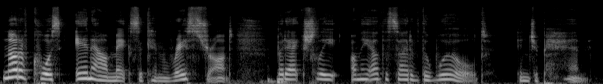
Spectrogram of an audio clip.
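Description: A woman reading a scripted first-person short story with wry expression, letting some phrase endings drop softly. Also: fairly high pitch, expressive, moderate pace, vocal fry, no room sound.

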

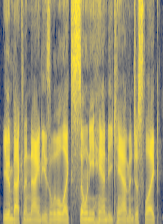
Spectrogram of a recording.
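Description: A man's voice: on the low side, fairly even intonation, fast talker, clear, resonant tone, no echo, clean studio sound. A man co-hosting a podcast in casual, conversational chat. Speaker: podcast co-host.

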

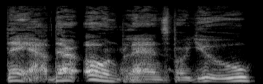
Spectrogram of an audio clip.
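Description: A man voicing a condescending villain lord in a fantasy story, measured and smooth in manner with a breathy, husky tone. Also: medium pitch, animated, voice pushed up, full character voice. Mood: persuasive. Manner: measured, silky, haughty.

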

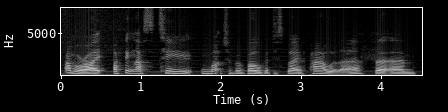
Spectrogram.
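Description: A woman's voice: medium pitch, moderate pace, no room sound, highs cut off, soft background music. A young British woman co-hosting a podcast, laid-back and bantering, laughing easily. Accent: British English. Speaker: podcast co-host. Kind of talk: casual chat.

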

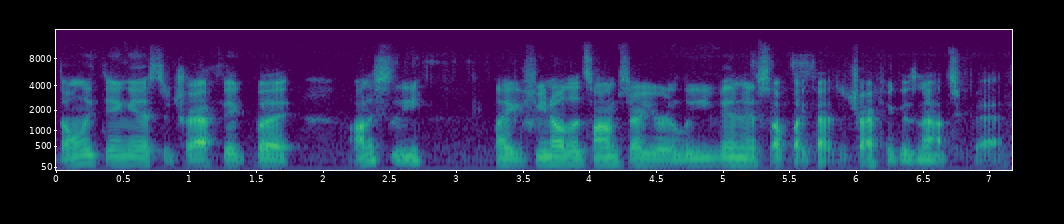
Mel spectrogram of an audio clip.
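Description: A man's voice: fairly low pitch, fairly even intonation, moderate pace, vocal fry, a bit bright. A young man from Somalia hosting a casual podcast, loose and joking with his co-host.

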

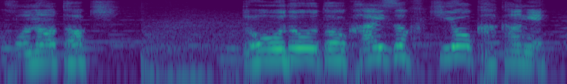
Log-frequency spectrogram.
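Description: Bright-voiced man narrating a dramatic tale. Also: on the high side, slow, soft background music. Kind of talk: scripted dramatic story narration.

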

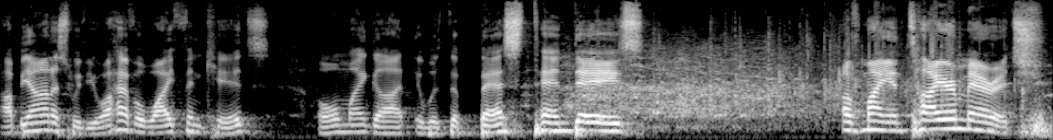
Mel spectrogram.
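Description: Middle-aged male stand-up, high voice, lively crowd work, punchlines yelled. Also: unhurried, background noise. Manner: animated, shouts punchlines, jumps into high put-on voices. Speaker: stand-up comedian. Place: comedy club stage before a live audience.

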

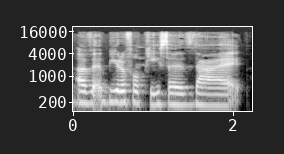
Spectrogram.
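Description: A woman's voice: fairly low pitch, little pitch movement, slow, darkish tone. A woman from Ecuador, a bookkeeper guest on a podcast, explaining things eagerly, step by step, with everyday examples. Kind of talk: explanatory interview talk.

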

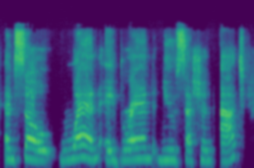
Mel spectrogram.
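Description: A woman's voice: fairly high pitch, fairly even intonation, slow. A woman hosting an online interview show, welcoming her guest in an effusive, enthusiastic way. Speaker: host.

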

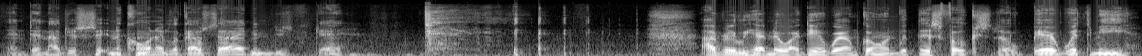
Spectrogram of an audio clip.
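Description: A sleepy young man with a monotone, mumbly voice, hosting a rambling, profane solo podcast. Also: on the low side, takes it slowly, pauses often. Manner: casual, profane, drifting from thought to thought. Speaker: podcast host.

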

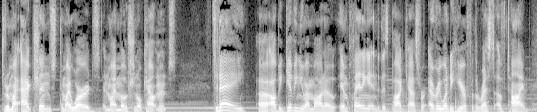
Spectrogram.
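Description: A teenage boy, hoarse from the flu, hosting a faith podcast in an earnest tone with frequent ums and uhs. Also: fairly high pitch, fairly bright tone. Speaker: podcast host.

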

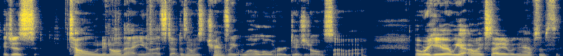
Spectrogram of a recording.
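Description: A man co-hosting a casual podcast from a home game room, with a slightly raspy voice recovering from being lost, rambling and repeating words in a jokey way. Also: low-pitched, lively intonation, fast talker. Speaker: podcast co-host introducing the show.

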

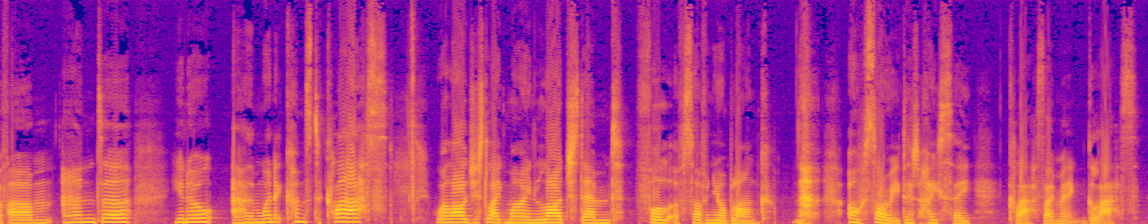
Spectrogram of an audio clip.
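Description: Livestream host: chatty, upbeat woman, mixed northern English accent, talks straight to her viewers, mid-pitched. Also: fairly bright tone, clear, resonant tone. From England. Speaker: online line dancing group host. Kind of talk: casual livestream chat.

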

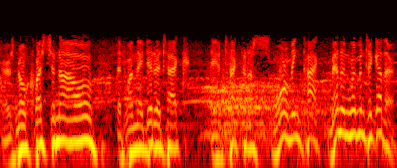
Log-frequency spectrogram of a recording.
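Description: A man's voice: a little high, expressive, a little fast. A man narrating a 1940s radio adventure serial in a theatrical, suspenseful, emphatic style. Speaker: announcer-narrator. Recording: tinny, band-limited old radio broadcast, music.

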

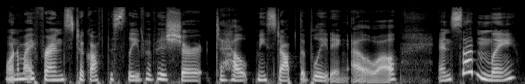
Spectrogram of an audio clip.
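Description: Creaky-voiced woman co-hosting a podcast. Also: medium pitch, expressive, normal speed, a bit bright, no echo, clean studio sound. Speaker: podcast co-host. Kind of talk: casual chat and reading listener emails aloud.

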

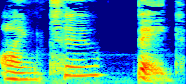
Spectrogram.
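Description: A woman's voice: medium pitch, lively intonation, very slow, darkish tone, full character voice. A woman voicing a bossy, hot-tempered girl doll in a children's story, with pushy, emphatic delivery. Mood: defiant, cross.

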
